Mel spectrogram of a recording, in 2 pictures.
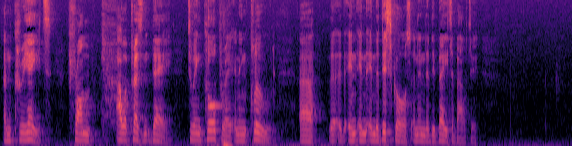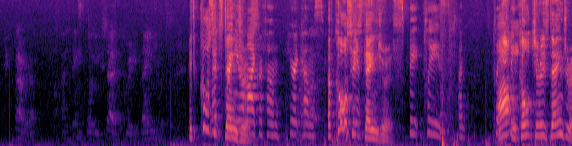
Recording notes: The question and answer session from the panel discussion 'A National Narrative?'.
